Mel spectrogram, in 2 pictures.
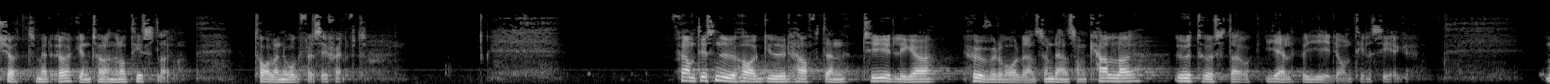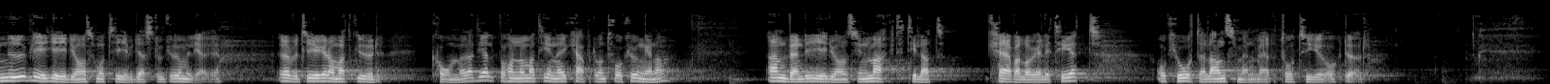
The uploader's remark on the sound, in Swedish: Inspelad i Roseniuskyrkan den 22 januari 2023.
